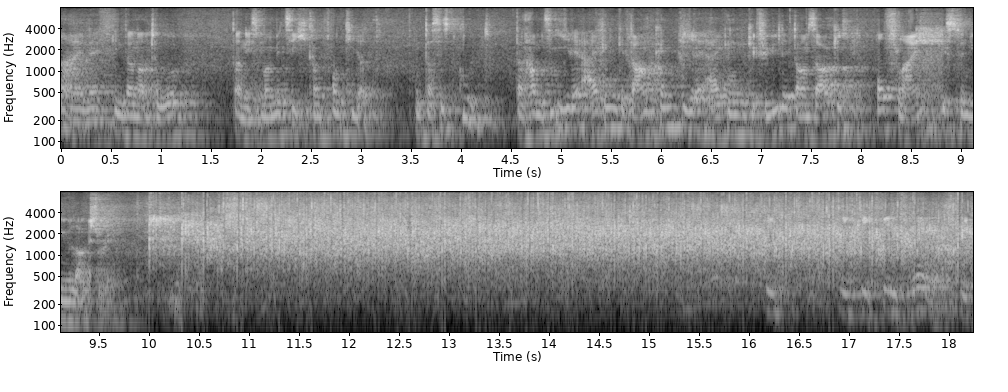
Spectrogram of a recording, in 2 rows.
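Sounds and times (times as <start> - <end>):
speech: 0.3 - 9.8
audience applause: 10.0 - 18.2.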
